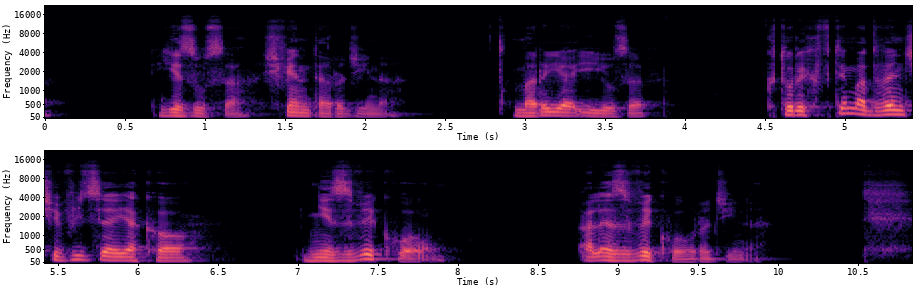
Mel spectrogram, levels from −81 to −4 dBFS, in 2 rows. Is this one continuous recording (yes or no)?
yes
